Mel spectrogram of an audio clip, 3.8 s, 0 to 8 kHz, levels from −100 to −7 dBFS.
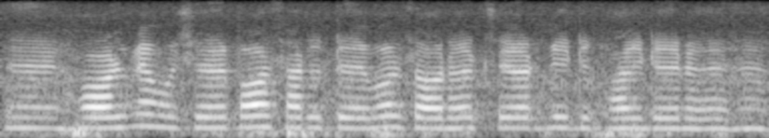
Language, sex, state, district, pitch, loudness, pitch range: Hindi, female, Chandigarh, Chandigarh, 230 Hz, -18 LUFS, 220-235 Hz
